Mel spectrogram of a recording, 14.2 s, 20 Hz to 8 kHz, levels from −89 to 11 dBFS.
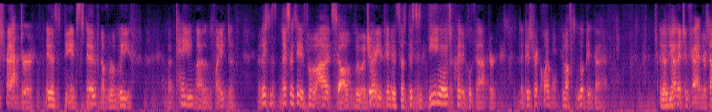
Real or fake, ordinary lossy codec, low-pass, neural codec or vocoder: fake; MP3, 48 kbps; 7.2 kHz; codec, 16 kHz, 0.5 kbps, FreqCodec, smaller model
